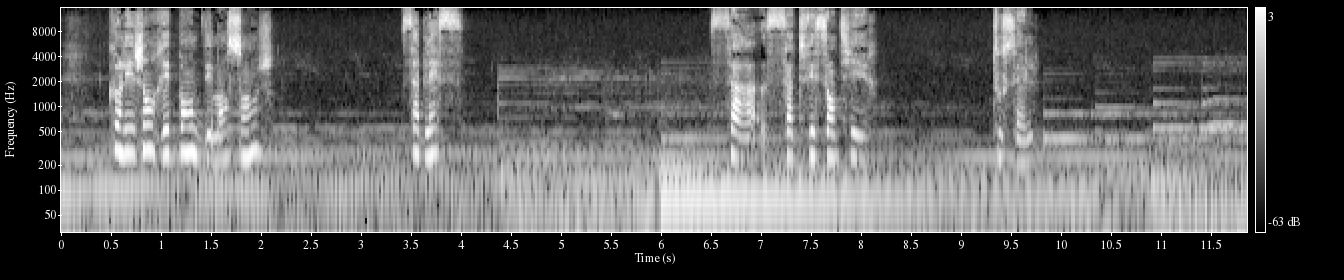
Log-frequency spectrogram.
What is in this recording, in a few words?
DUBBING; voice-talent; Starring Natalia Dyer; Yes God Yes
